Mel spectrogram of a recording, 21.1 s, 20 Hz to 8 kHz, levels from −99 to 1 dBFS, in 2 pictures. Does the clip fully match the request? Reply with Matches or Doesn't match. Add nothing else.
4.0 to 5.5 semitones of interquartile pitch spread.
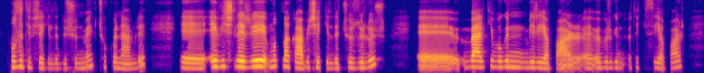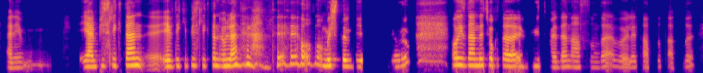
Matches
